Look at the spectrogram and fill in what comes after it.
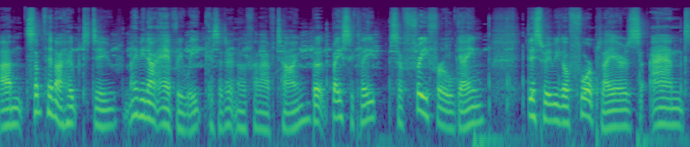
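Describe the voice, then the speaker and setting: A medium-pitched male voice with lively intonation at a moderate pace, over noticeable background noise. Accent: Bristol. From England, Bristol. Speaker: game commentator. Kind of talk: live gameplay commentary. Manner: casual, hesitant with fillers.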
